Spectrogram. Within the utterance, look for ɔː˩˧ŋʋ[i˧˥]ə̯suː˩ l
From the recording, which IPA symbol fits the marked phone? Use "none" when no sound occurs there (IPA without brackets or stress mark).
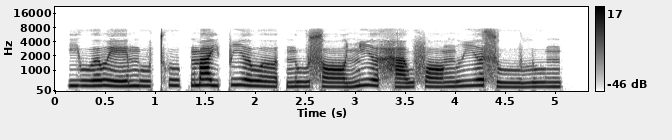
i˧˥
